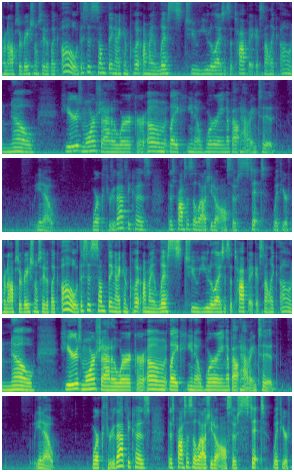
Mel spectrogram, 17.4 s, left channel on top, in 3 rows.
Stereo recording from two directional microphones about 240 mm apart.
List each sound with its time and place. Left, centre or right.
0.0 s speech: right
12.2 s speech: right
